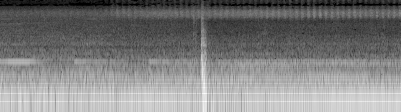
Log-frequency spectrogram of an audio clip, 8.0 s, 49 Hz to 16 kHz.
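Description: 2022 Alfa Romeo Stelvio idling with a steady low exhaust rumble, and a single sharp thump about halfway through.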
